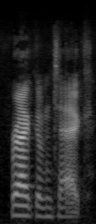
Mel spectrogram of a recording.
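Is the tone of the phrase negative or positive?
negative. It is said in a gloomy, negative tone. The team lost the game. "And if we lose a game"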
